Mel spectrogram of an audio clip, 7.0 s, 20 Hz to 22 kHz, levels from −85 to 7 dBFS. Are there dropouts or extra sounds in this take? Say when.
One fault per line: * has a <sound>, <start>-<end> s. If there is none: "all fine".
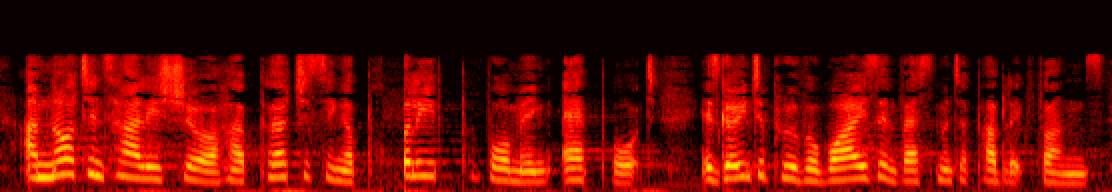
* has a dropout, 2.4-2.5 s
